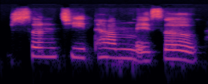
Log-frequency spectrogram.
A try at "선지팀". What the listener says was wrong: 선지팀, không phải 선지탐.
